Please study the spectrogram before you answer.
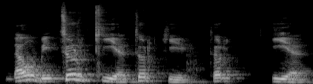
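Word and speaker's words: Türkiye: Turia, that's how you pronounce it.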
